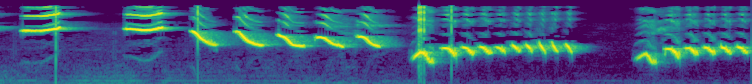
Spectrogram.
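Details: White-rumped shama in relaxed song: clear descending whistles high up, then a run of falling slurred notes, followed by long fast trills of wavy repeated notes lower down, with a click at the change.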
